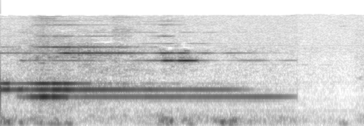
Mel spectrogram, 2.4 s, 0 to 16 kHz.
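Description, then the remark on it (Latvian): A bright electric bell rings steadily for about two seconds in a parliament chamber, called before a vote on a committee's proposal. Its high sustained tones shimmer over a low murmur of room noise, then cut off abruptly into quiet. “Lūdzu zvanu, balsosim par 21. atbildīgās komisijas priekšlikumu.”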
